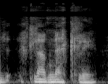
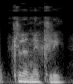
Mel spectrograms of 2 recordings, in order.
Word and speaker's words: Llanelli: We did a show, must have been the 60s, down in Llanelli. That's a proper way to say it, Mark. – Is it? – Don't look so surprised. – No. – Llanelli.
